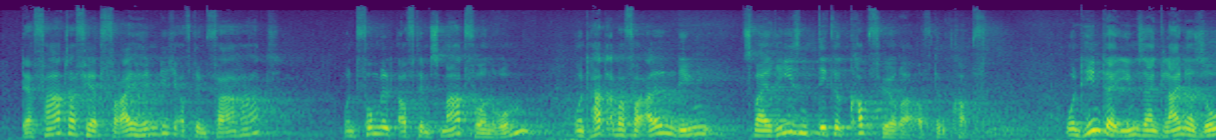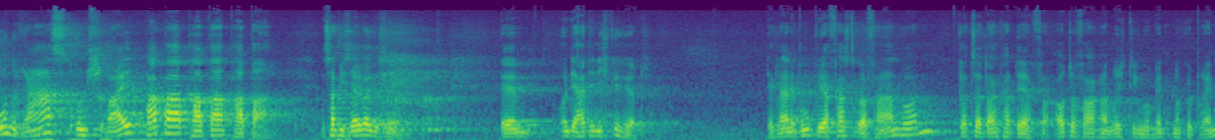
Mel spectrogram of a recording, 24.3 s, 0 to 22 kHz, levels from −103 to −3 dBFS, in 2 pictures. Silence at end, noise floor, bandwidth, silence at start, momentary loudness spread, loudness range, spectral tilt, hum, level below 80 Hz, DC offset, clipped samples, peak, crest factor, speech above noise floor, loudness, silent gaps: 0 s; -49 dBFS; 17.5 kHz; 0.2 s; 14 LU; 7 LU; -6.5 dB/octave; none; -52 dBFS; under 0.1%; under 0.1%; -2 dBFS; 20 dB; 29 dB; -21 LUFS; none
